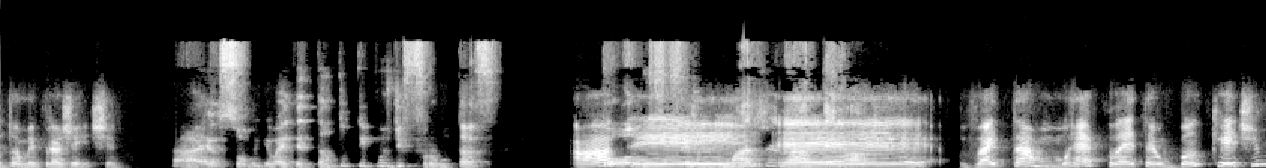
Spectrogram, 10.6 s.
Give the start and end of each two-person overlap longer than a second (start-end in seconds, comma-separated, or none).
5.0-7.3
